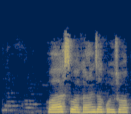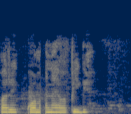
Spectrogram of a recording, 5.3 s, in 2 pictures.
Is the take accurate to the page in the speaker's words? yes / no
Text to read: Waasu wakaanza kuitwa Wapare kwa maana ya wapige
yes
